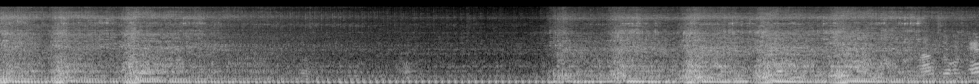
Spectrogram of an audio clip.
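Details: Yamaha Vega ZR with weak ignition, after the gap was set to 0.25 without new parts: fires up and settles into a steady, even idle with a clean exhaust beat, revs picking up crisply.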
